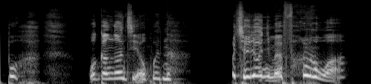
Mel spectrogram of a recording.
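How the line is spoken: Terrified sobbing plea. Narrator (Chinese): 女人惊恐的哭着，嘴里只是反复的说

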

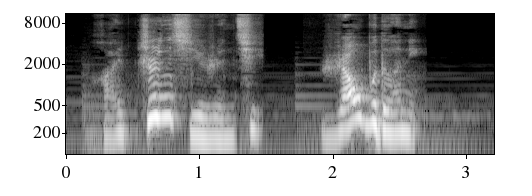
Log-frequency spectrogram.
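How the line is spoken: Angry. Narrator (Chinese): 莫凡 怒道

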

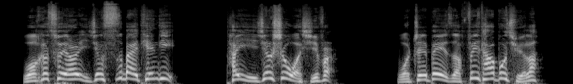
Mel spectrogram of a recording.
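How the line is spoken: Loud young man. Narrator (Chinese): 地上的年轻人大声说道

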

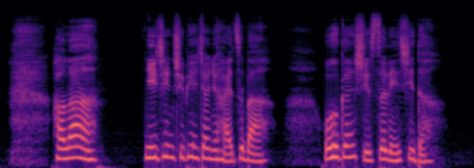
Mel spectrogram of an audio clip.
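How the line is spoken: Laughing question. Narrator (Chinese): 翟丹青又笑着问了一句

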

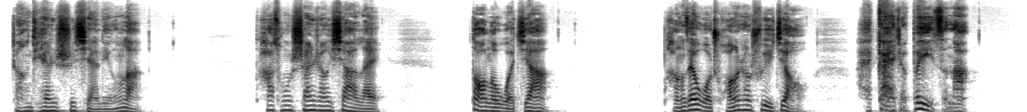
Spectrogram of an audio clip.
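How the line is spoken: Quiet. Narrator (Chinese): 唐春花小声的说

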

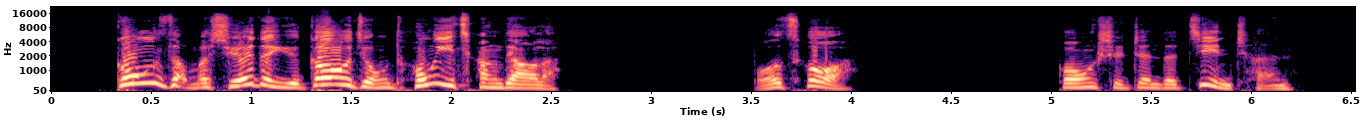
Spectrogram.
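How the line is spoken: Furious emperor. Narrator (Chinese): 皇上勃然大怒

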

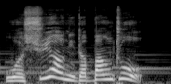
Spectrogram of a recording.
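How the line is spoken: Calling out. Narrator (Chinese): 巴布呼叫罗迪

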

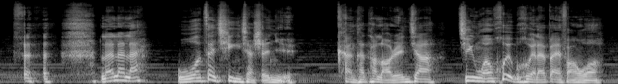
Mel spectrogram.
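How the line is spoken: Laughing. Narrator (Chinese): 哈哈笑道

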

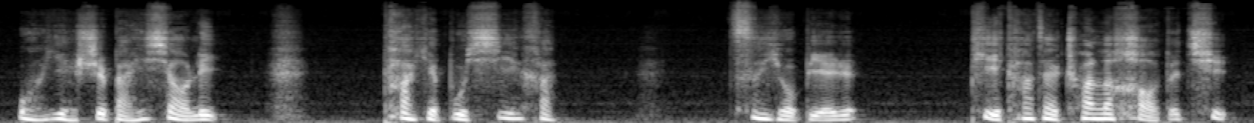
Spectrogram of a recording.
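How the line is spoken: Crying. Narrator (Chinese): 林黛玉哭道

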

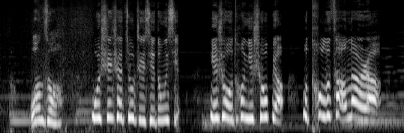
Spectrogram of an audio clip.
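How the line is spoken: Crying. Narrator (Chinese): 张雨婷哭着说道

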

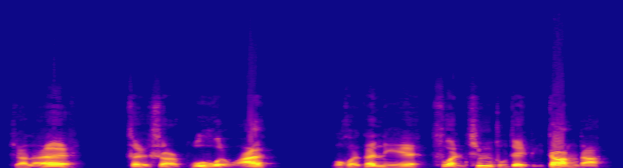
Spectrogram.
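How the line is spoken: Calm and cold. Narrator (Chinese): 古可武冷静了下来，他冷冷的道

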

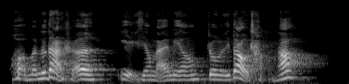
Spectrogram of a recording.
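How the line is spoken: Smiling male commentator. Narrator (Chinese): 男解说笑着说道

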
